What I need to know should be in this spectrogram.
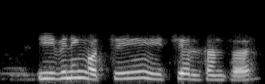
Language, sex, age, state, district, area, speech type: Telugu, female, 18-30, Telangana, Yadadri Bhuvanagiri, urban, conversation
